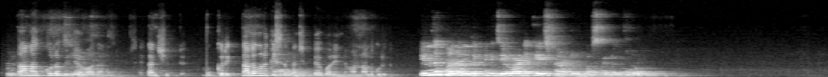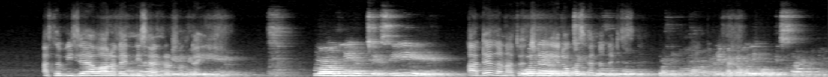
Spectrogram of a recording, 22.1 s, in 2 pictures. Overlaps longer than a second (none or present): present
